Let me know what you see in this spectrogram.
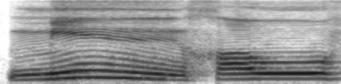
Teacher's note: Jadi ketika membaca min khauf bukan izhar melainkan ikhfa.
